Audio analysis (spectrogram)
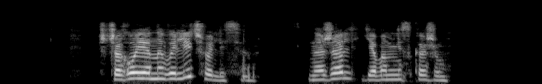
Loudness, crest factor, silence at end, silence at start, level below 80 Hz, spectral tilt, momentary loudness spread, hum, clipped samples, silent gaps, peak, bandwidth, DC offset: -18 LUFS; 18 dB; 0.95 s; 1 s; -70 dBFS; -2.5 dB/octave; 17 LU; none; under 0.1%; 2.61-2.93 s, 3.00-3.07 s; -2 dBFS; 8.2 kHz; under 0.1%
